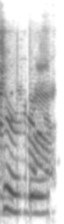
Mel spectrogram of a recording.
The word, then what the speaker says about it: Cherie: It's Cherie.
